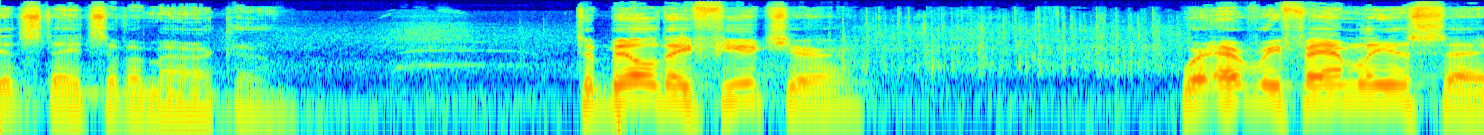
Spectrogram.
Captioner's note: applause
